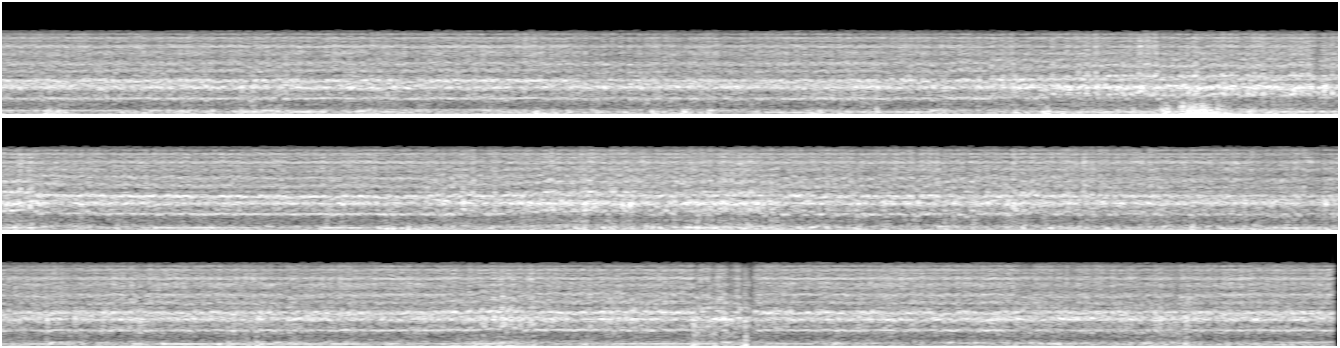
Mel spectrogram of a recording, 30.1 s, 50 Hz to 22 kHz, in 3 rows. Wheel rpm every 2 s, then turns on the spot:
160, 160, 160, 160, 160, 160, 160, 170, 160, 160, 160, 160, 160, 160, 160.
none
